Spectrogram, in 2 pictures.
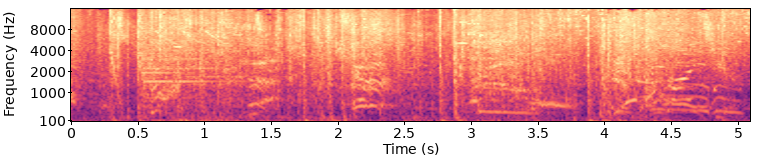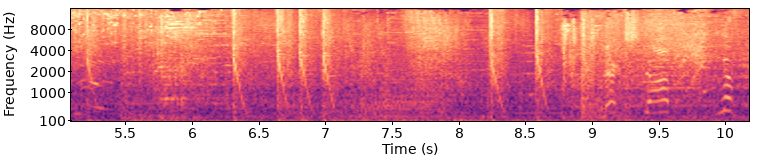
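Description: Gunfire and blasts crackle in a game.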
